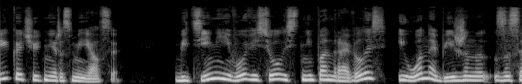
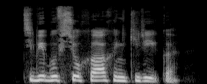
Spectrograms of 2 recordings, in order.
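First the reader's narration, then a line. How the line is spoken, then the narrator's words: Grumbling mutter. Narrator (Russian): пробурчал он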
